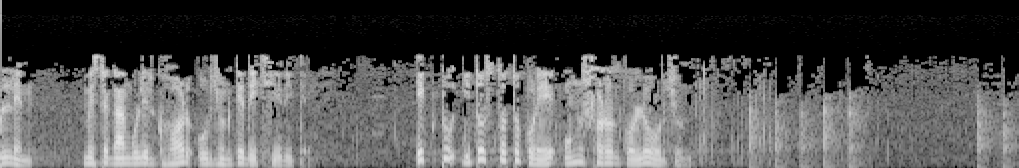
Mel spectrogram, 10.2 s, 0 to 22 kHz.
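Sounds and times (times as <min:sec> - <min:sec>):
speech: 0:00.0 - 0:03.2, 0:04.2 - 0:07.2
knocking on a door: 0:07.5 - 0:08.7, 0:09.7 - 0:10.1.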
